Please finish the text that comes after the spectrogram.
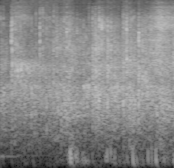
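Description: An audience at a worship gathering applauds after a personal story is shared, a dense wash of many hands clapping at once with a few sharper, louder claps standing out from the steady crackle.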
